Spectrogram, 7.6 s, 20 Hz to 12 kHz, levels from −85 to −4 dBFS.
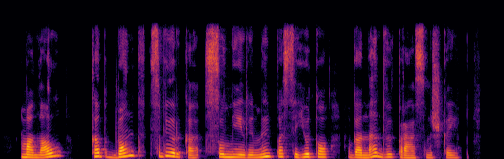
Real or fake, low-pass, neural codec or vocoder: fake; 9.9 kHz; autoencoder, 22.05 kHz, a latent of 192 numbers a frame, VITS, trained on one speaker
